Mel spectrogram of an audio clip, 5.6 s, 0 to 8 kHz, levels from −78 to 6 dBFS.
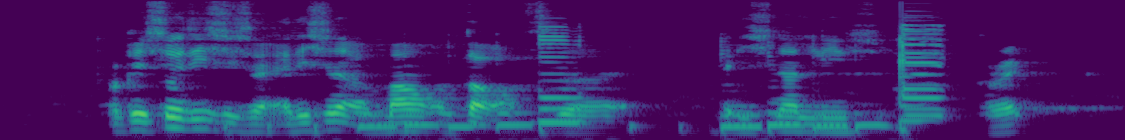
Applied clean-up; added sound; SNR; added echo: classical method log-MMSE.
